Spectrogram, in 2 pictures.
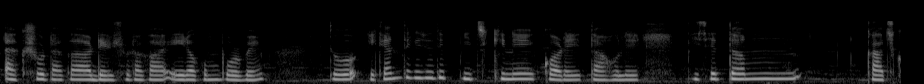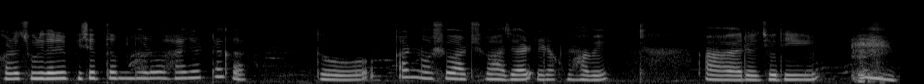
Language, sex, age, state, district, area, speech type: Bengali, female, 18-30, West Bengal, Darjeeling, urban, spontaneous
